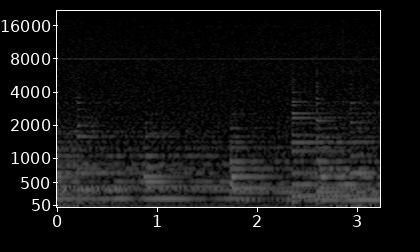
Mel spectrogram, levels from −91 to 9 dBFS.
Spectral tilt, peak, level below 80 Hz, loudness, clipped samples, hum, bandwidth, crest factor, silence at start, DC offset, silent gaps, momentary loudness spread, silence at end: -5 dB/octave; -40 dBFS; -76 dBFS; -56 LUFS; under 0.1%; none; 19 kHz; 16 dB; 0 s; under 0.1%; none; 6 LU; 0 s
